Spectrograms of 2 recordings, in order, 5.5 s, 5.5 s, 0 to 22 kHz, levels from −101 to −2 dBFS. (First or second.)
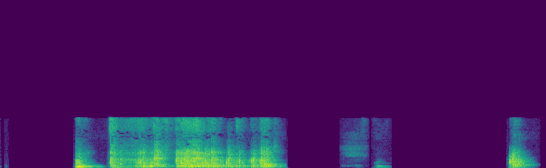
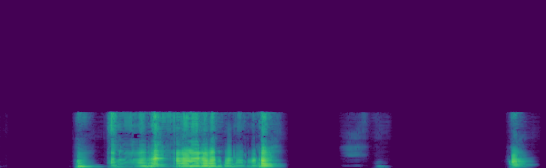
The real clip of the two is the first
